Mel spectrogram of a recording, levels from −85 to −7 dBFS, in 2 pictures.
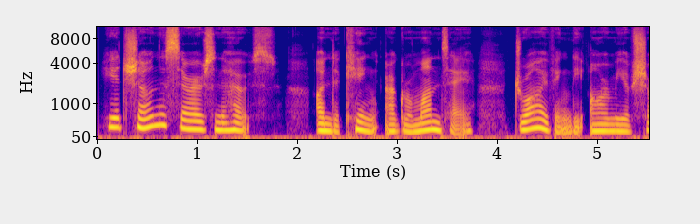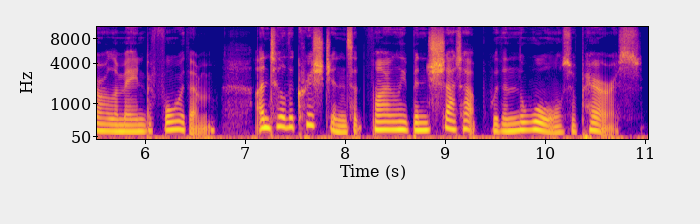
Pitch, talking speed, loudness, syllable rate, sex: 185 Hz, 160 wpm, -17 LUFS, 4.9 syllables/s, female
